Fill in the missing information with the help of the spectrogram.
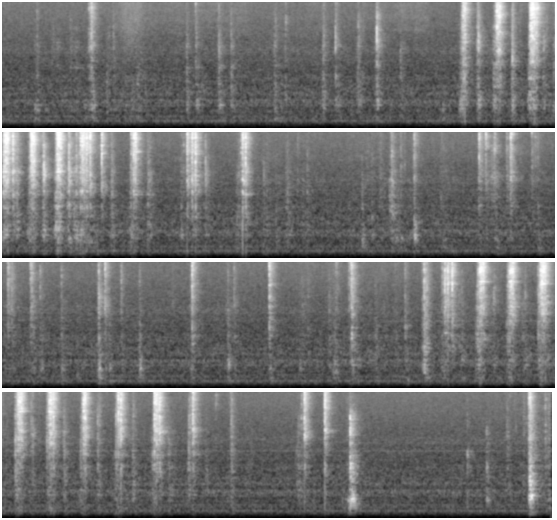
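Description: Small plastic and metal parts and hand tools of an RC truck kit being handled and fitted on a workbench: irregular sharp clicks and taps, coming in clusters, over a faint steady hum.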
